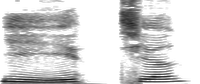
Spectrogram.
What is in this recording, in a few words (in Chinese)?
"yi3qian2", Chinese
